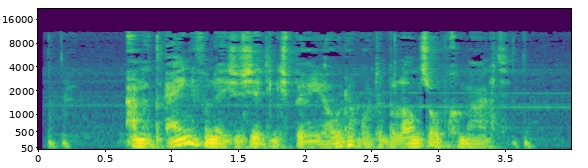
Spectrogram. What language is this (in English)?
Dutch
